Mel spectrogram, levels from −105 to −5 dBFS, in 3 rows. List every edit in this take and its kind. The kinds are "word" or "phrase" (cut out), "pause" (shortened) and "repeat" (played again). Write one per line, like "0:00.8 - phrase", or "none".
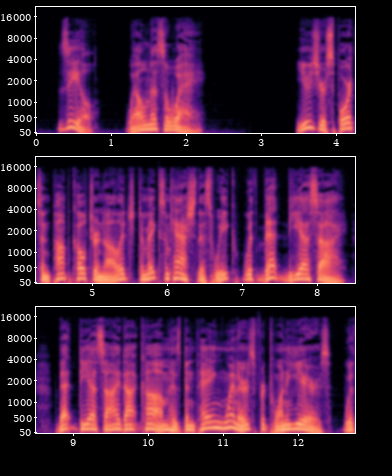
0:01.7 - word
0:06.0 - word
